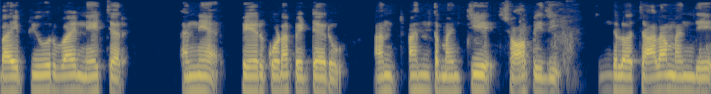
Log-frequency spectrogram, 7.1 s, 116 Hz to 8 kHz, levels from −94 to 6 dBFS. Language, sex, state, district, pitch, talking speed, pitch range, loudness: Telugu, male, Andhra Pradesh, Srikakulam, 130 Hz, 135 wpm, 130-140 Hz, -18 LUFS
